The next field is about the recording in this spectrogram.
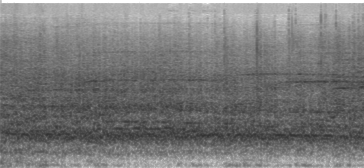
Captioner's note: crowd cheers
